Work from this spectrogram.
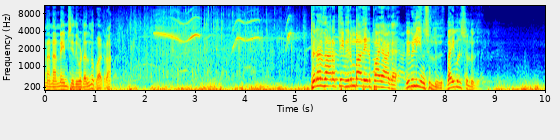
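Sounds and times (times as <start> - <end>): audience whistling: 2.1 - 5.4.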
